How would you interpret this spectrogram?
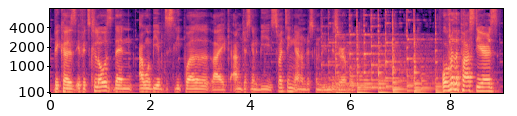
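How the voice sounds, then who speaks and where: Low-voiced young man from Jamaica. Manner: chatty, animated with hand gestures. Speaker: vlogger. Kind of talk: casual vlog to camera. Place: small indoor room, decorated shelves.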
